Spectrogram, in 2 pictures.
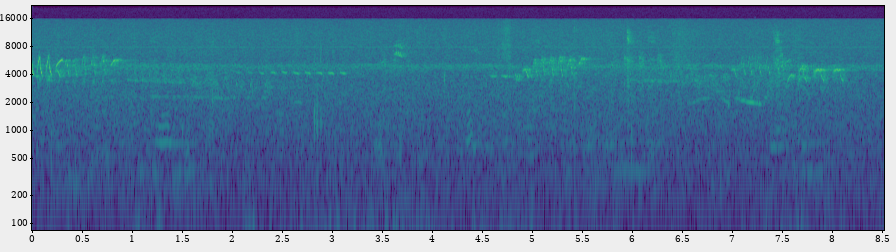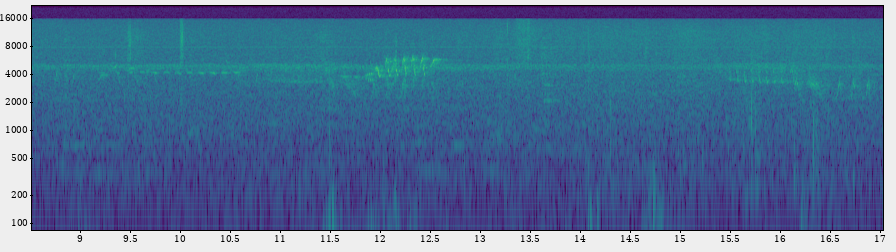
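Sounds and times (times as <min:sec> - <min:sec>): faint background hiss: 0:00.0 - 0:17.0
songbird trilling: 0:04.6 - 0:08.3.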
